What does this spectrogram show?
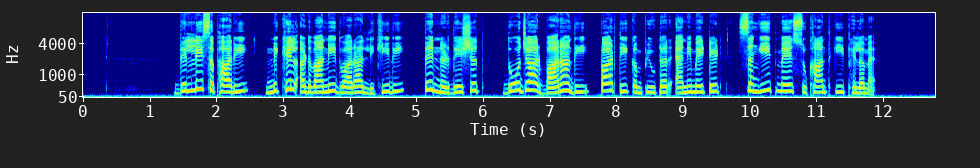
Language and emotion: Dogri, neutral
